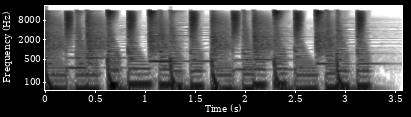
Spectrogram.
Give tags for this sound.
flstudio
techno

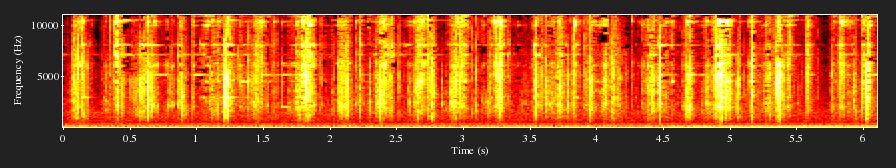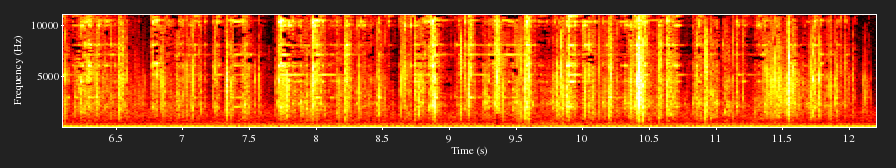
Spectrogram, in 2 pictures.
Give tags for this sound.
chains
keys
jingling
keychain

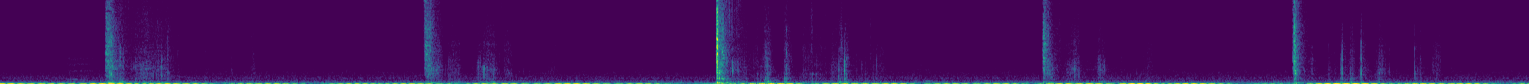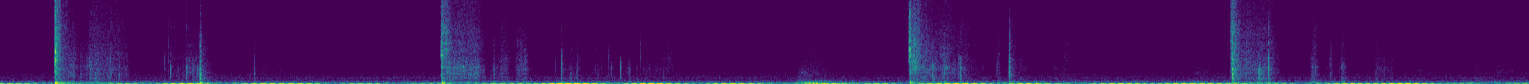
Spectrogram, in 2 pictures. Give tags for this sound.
beat
box
cart
n

